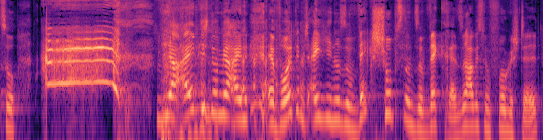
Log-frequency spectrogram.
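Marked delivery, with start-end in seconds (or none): 0.5-1.5 high, loud mock scream of panic; imagined panicked scream. Narrator voicing the test worker's imagined inner scream of panic. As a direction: shriek like the tester wants to run away. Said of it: "in seinem Kopf so einfach nur gehört".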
